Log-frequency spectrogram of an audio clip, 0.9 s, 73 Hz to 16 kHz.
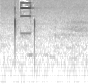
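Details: Two short high beeps with a brief tone between them from a Medtronic MiniMed insulin pump as menu buttons are pressed while setting a temporary basal rate of 80% for three hours.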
